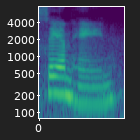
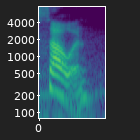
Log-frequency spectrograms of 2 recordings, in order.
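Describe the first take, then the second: First: It is sounded out letter by letter as spelled. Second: It is sounded differently from its spelling. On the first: The speaker calls it wrong. "So I thought it was pronounced" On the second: The speaker calls it right. "originally it was"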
